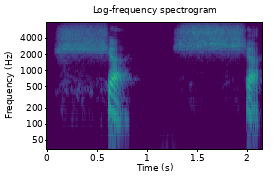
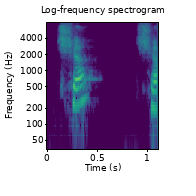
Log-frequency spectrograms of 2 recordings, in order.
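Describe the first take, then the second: First: "sh" as a drawn-out hushing fricative; weakened ch. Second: "ch" sounded alone as in muchacho; a crisp stop-then-hiss "ch", twice; affricate ch. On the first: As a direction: let "sh" hiss with no t at the start. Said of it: "Luego el debilitamiento". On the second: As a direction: demonstrate the unweakened "ch" consonant. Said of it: "la africada sorda". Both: Shown as a demonstration.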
